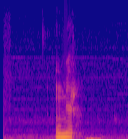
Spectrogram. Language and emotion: Russian, sad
